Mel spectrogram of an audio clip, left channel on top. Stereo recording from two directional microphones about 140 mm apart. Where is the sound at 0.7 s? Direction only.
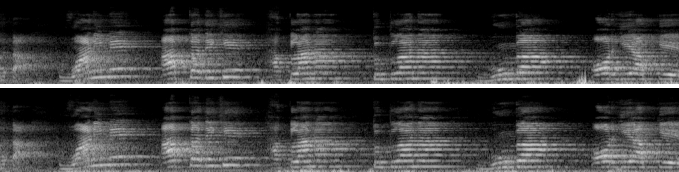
20° left (ahead or behind).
